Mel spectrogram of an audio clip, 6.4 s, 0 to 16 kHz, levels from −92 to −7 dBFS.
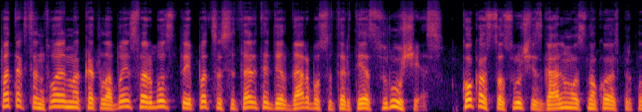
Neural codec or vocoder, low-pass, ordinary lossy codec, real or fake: vocoder, 44.1 kHz, 128 mel bands every 512 samples, BigVGAN v2; 14.4 kHz; Opus, 32 kbps; fake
